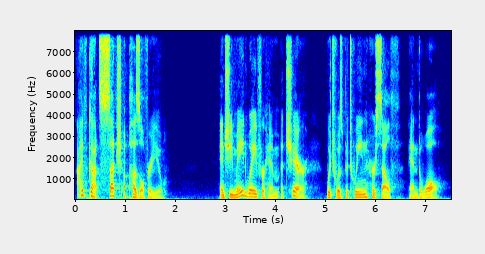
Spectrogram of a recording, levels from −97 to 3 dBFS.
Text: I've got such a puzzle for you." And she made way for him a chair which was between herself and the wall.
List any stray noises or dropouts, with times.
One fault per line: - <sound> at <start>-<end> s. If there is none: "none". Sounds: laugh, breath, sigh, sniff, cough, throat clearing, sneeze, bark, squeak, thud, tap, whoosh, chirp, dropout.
none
